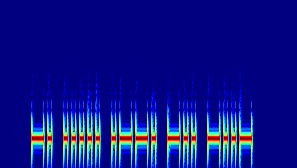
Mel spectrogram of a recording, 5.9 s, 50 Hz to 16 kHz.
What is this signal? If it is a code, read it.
Morse code, heard as a keyed tone, about 15 wpm, 700 Hz. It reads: N5PDX
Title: USA Call Signs - 5 Characters - Repeated 3x - 15wpm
